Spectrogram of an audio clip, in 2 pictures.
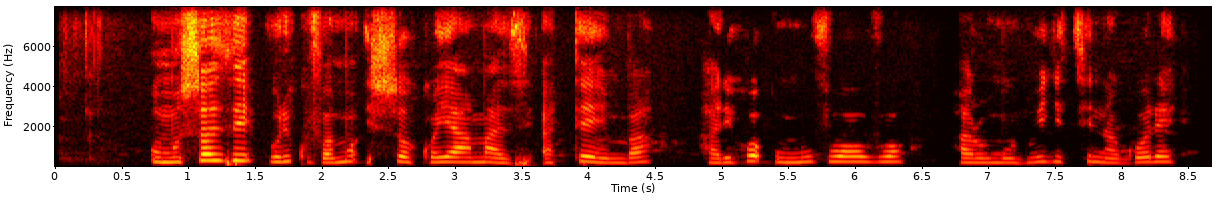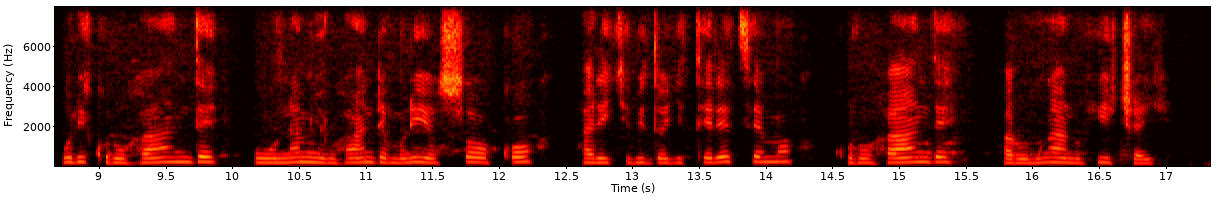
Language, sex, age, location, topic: Kinyarwanda, female, 36-49, Kigali, health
